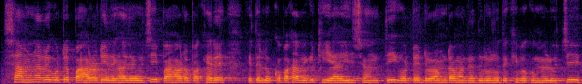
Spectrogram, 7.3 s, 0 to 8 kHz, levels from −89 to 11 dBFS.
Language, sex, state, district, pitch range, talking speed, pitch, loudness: Odia, male, Odisha, Malkangiri, 180-195 Hz, 155 wpm, 185 Hz, -14 LUFS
